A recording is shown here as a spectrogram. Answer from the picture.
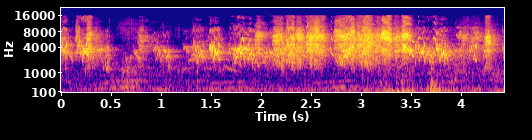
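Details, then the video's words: Budgerigar calling another budgie, a busy stream of scratchy squawks and bright chirps running together, louder harsh bursts toward the end over a faint low hum. "Budgie sound when call other Budgie"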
